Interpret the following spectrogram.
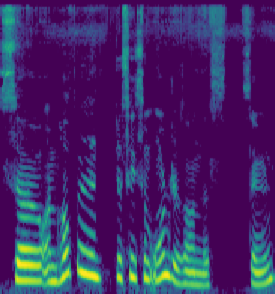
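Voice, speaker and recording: Recorded with a dry, close sound and no echo, a woman talks in a Southern US accent. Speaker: homesteading vlogger. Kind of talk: casual vlog. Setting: outdoors. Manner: rambling, halting.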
